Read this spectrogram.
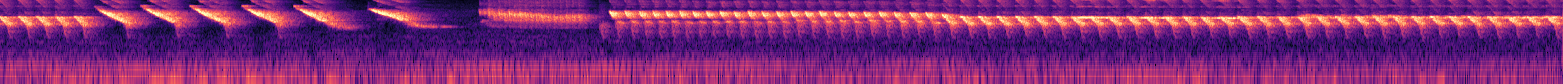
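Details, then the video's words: Canary song begins with six quick descending whistled sweeps, a brief buzzy note, then a long rapid pulsed roll that steps down in pitch midway. "Singing canaries."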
